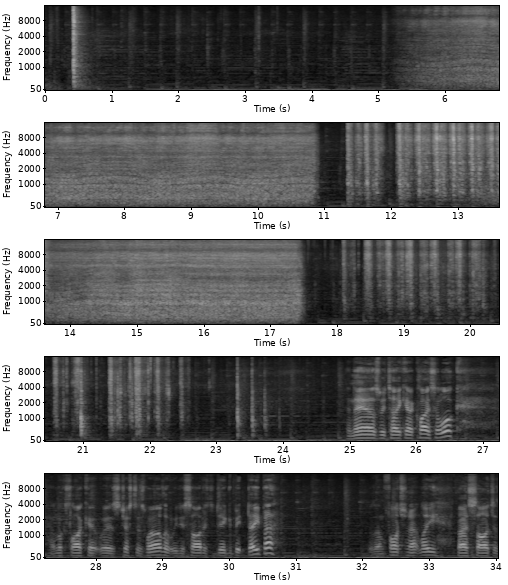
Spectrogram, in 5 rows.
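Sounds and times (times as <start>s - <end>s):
gas torch flame hissing: 5.1s - 18.6s
scraping and tapping on metal: 11.4s - 13.6s.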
